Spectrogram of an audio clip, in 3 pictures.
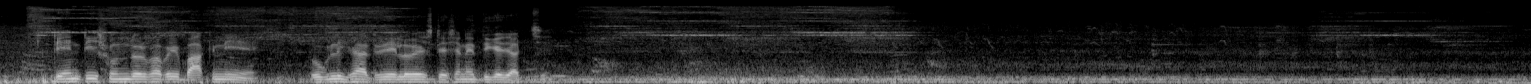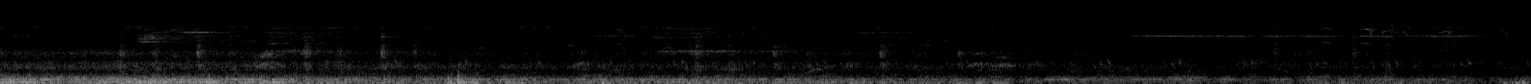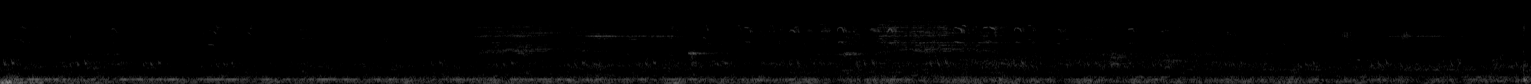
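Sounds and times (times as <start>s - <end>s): electric train humming past: 0.0s - 45.9s
high-pitched wheel squeal: 0.2s - 4.3s, 5.8s - 9.6s, 12.8s - 15.4s
faint birds chirping: 0.6s - 45.9s.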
